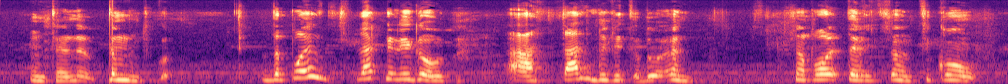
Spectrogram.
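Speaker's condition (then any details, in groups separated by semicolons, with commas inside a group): Cerebral palsy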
